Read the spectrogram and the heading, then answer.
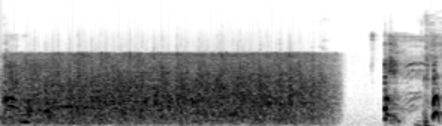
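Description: A steady round of applause from a crowd, dense and loud for about three seconds before cutting off abruptly, followed by a brief pause and then a voice starting to speak.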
